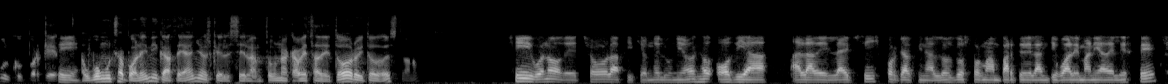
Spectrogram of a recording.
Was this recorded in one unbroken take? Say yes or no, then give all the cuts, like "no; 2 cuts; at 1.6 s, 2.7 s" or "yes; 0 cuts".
yes; 0 cuts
